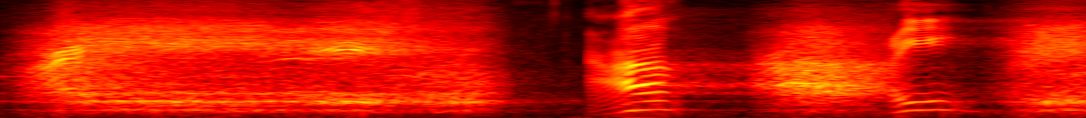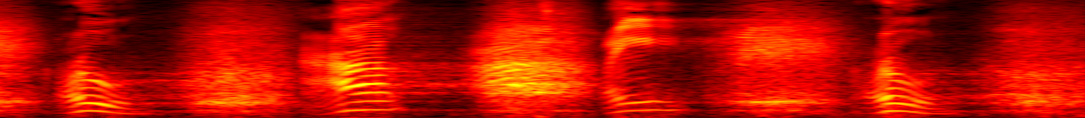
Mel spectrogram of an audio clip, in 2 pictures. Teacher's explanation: عین زبر ع، عین زیر عی، عین پیش عو، ع عی عو، ع عی عو. یہ وسط حلق سے عین ادا ہوتا ہے آ. اب اس کو وسط حلق سے ادا نہیں کریں گے تو عین حمزہ بن جائے گا، حرف یہ بدل گیا.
